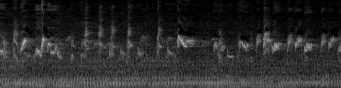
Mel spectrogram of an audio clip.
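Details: Red-whiskered bulbul singing a classic "ché" style song: a steady run of bright chirped and warbled notes, with a few louder slurred whistles standing out near the start and the middle, over a faint low hum.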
